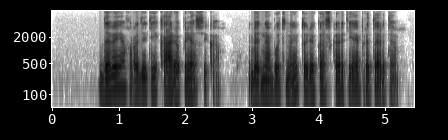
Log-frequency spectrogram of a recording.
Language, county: Lithuanian, Alytus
